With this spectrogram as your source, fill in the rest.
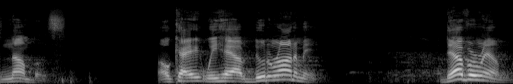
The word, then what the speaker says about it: Devarim: Devarim. How do we spell it?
